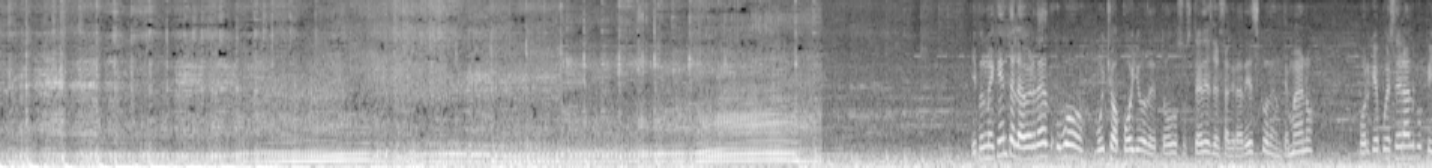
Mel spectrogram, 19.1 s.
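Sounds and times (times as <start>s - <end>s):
other vehicle engines: 0.0s - 19.0s
car engine revving: 1.1s - 11.0s.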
